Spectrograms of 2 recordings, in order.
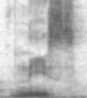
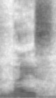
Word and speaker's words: gneiss: It's called the Peninsular Gneiss, G-N-E-I-S-S, pronounced as nice, gneiss, whatever.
